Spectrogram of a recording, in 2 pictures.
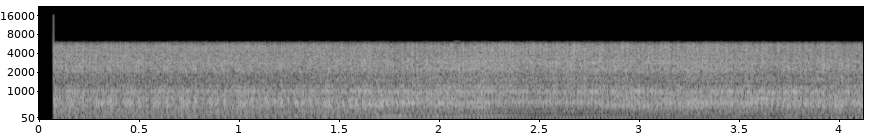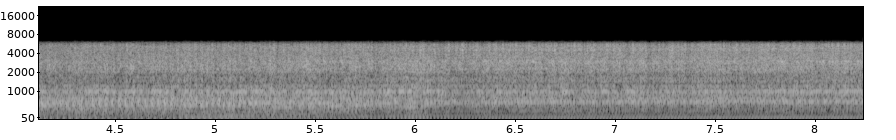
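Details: Mazda Miata engine ticking fast and evenly over a steady idle, very loud as revs drop after running at high rpm. Owner wonders whether it is a hydraulic lash adjuster (lifter) tick, rod knock or bearing failure; cause not confirmed.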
